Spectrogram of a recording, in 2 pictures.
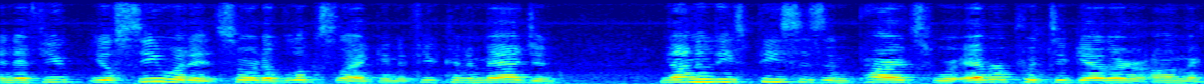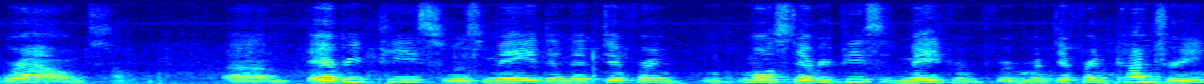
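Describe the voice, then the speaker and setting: With an American accent, a woman speaks at a fairly high pitch with ordinary pitch variation over noticeable background noise. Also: fairly quick pace, big swings in loudness. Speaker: astronaut. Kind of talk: public talk about her experience.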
